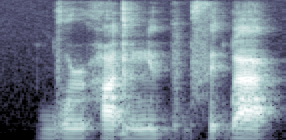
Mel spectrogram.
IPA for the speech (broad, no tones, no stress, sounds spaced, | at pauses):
b o ɹ h ɑ ɗ ɯ n y b ɔ b θ e ɡ͡b a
